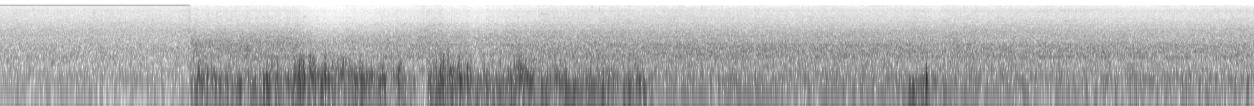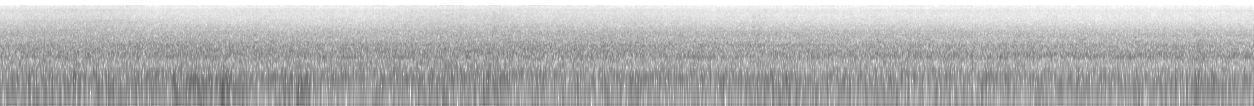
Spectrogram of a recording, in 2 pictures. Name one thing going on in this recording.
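Traffic hums on a nearby street.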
